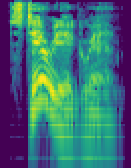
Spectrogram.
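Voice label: "stereogram", British English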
